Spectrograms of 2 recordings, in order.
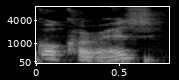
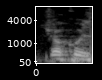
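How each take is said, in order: First: The name begins with a hard G sound. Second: The name begins with a J sound. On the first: "It's a G. So it's either Gokores" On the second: "Jokores is like a J"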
